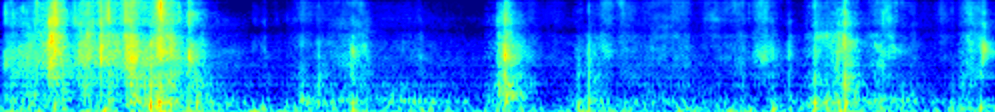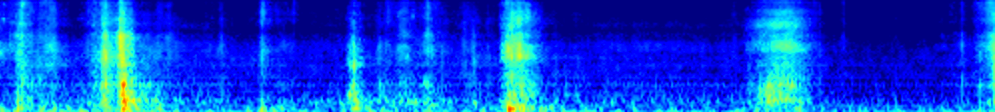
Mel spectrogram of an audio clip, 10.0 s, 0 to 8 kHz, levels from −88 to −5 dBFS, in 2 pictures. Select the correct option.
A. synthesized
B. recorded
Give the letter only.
A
